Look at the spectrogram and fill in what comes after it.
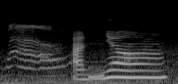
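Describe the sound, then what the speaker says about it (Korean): A talkative cat gives a long, drawn-out meow that rises and falls, heard up close in a quiet room, with a person briefly speaking a greeting alongside it. "말이 많은 고양이네"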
